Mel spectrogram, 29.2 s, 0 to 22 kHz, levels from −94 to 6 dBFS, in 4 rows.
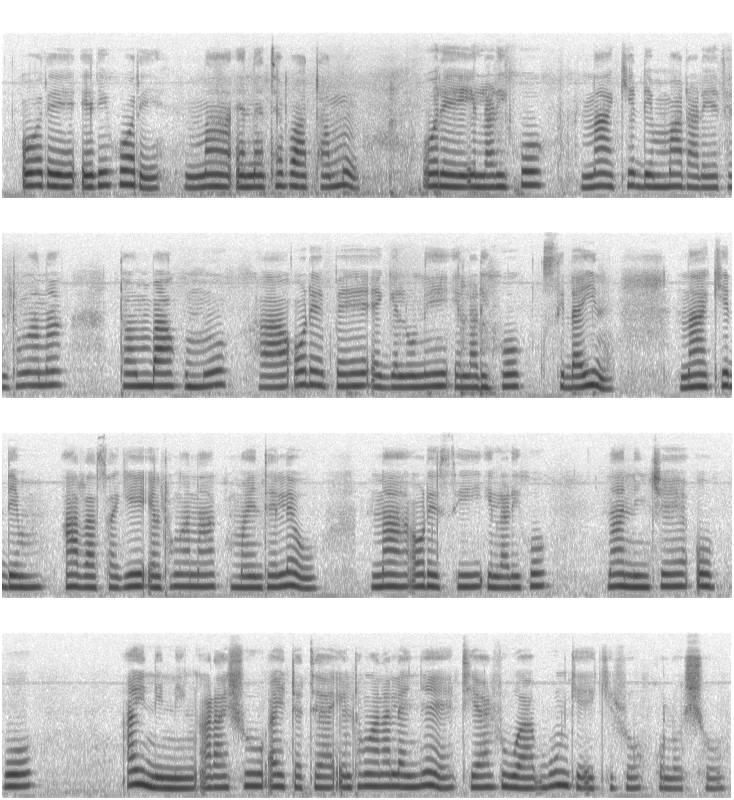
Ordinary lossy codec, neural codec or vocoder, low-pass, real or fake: none; none; none; real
